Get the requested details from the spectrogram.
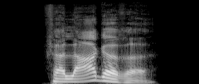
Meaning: inflection of verlagern: 1. first-person singular present 2. first/third-person singular subjunctive I 3. singular imperative
- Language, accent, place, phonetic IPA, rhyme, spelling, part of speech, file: German, Germany, Berlin, [fɛɐ̯ˈlaːɡəʁə], -aːɡəʁə, verlagere, verb, De-verlagere.ogg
